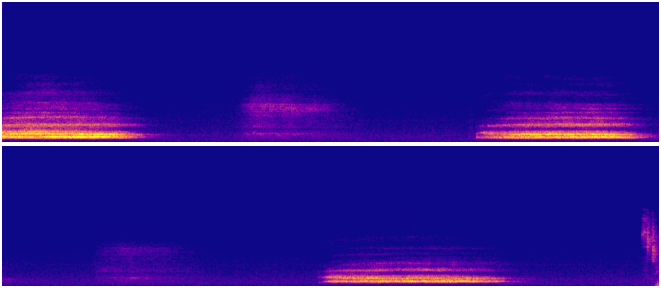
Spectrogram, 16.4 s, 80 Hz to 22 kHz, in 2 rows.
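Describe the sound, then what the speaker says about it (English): Three deep, audible breaths taken during a yoga flow in a comfortable seated posture. Each long, airy inhale-exhale lasts about two seconds, with softer breathing in the pauses between, close and clear with no talking. "Let's take 3 breaths together."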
